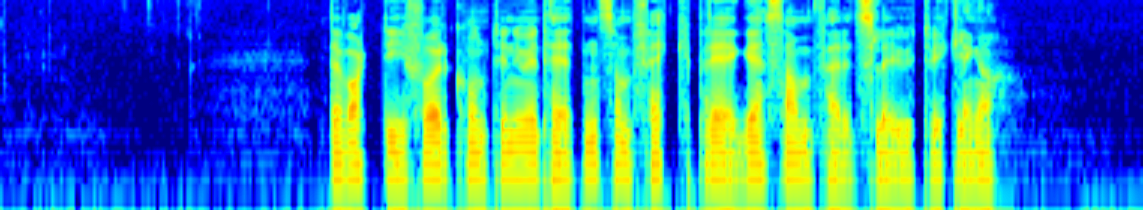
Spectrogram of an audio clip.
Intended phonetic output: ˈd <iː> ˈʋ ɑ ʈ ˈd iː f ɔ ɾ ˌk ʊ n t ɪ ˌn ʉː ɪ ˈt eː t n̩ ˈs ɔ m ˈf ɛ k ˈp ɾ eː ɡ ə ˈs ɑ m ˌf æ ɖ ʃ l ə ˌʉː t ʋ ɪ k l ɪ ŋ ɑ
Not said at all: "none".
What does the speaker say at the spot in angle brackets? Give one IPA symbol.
eː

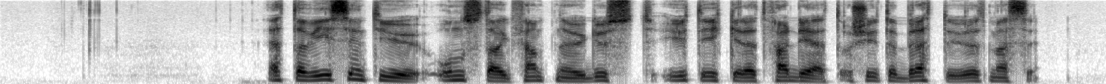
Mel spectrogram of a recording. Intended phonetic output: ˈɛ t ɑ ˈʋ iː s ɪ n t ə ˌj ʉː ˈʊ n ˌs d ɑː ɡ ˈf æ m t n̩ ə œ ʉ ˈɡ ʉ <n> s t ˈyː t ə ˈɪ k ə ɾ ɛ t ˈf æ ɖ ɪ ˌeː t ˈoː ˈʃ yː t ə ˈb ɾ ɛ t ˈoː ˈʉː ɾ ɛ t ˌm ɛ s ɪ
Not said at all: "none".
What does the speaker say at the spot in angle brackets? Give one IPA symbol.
none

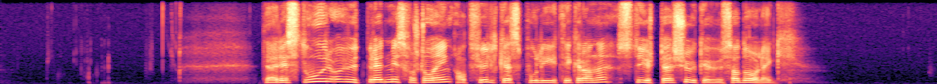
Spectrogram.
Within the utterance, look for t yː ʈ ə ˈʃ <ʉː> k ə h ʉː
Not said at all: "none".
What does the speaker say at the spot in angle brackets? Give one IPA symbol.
ʉː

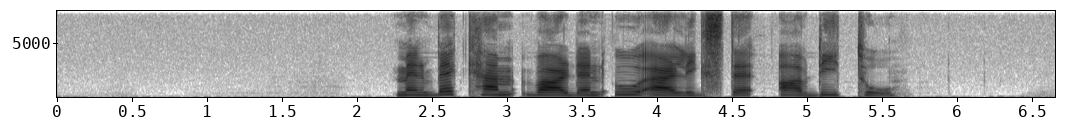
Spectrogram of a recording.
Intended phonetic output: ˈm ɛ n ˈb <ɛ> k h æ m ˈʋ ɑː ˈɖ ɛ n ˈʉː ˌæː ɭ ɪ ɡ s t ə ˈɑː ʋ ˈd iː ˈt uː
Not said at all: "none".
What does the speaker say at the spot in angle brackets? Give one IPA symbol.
ɛ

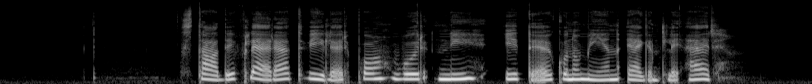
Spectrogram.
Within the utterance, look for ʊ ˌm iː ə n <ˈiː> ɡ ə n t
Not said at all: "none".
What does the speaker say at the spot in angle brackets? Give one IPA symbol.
eː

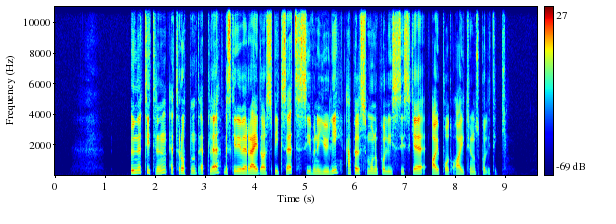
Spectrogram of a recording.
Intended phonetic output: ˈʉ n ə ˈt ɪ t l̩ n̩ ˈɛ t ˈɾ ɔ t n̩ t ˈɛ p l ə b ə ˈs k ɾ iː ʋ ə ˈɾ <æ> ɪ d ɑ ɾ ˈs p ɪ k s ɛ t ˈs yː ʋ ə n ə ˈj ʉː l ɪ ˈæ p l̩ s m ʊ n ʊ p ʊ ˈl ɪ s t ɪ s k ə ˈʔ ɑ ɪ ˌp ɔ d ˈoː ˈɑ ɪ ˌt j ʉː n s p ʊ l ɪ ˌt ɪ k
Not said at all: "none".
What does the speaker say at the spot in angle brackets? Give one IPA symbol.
æ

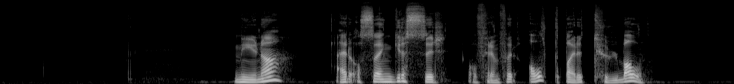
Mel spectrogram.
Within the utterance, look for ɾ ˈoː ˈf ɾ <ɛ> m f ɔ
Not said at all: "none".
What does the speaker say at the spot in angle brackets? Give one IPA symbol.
ɛ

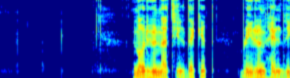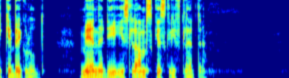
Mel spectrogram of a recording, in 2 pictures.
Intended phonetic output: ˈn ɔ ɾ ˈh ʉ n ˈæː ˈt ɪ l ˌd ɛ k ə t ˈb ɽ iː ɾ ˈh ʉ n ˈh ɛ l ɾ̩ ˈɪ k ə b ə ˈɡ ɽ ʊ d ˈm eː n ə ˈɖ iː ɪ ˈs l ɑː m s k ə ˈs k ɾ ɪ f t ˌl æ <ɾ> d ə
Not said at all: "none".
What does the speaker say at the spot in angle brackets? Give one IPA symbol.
ɾ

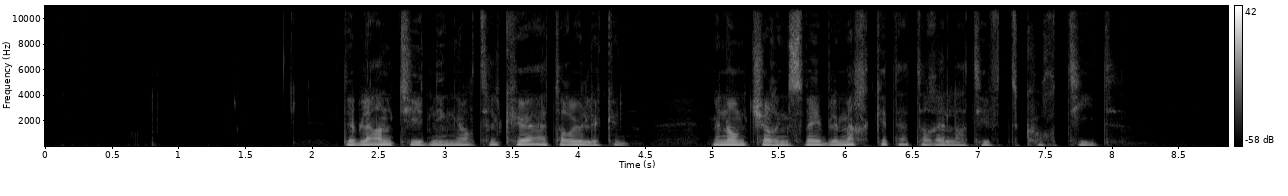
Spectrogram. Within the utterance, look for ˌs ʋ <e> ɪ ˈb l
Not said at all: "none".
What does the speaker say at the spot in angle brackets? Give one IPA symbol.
e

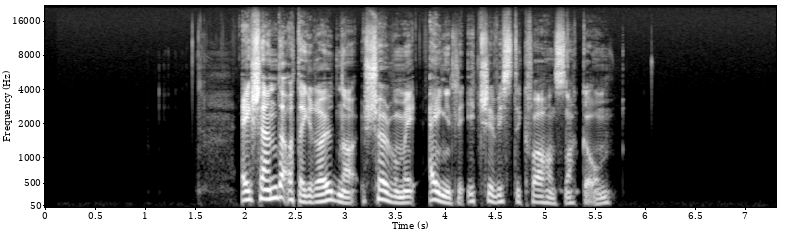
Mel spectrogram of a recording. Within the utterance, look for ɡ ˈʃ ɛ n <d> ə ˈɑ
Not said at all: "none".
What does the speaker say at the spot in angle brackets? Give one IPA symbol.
d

